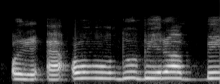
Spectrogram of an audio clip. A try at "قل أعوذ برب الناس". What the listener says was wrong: आइन को लंबा करे शहजादे, आइन को। कुल अऊज़ु बिरब्बिन, अऊज़ु, अऊज़ु इसको।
